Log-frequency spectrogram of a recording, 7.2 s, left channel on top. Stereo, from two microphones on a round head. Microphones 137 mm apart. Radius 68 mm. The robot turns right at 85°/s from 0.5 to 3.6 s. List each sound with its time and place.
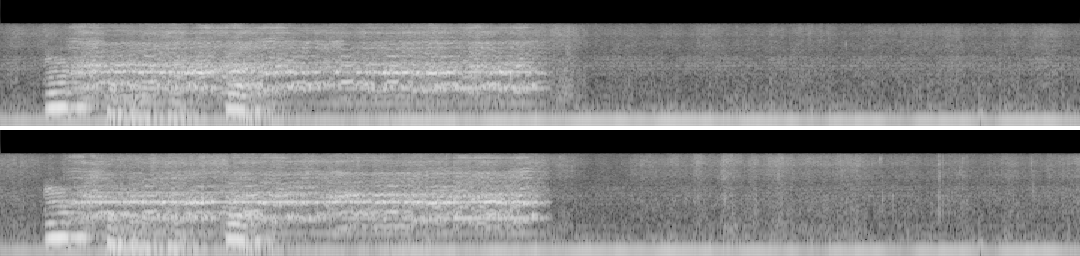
0.3 s a woman speaking: 75° right, 6.5 m; by 1.9 s 45° left, 6.5 m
